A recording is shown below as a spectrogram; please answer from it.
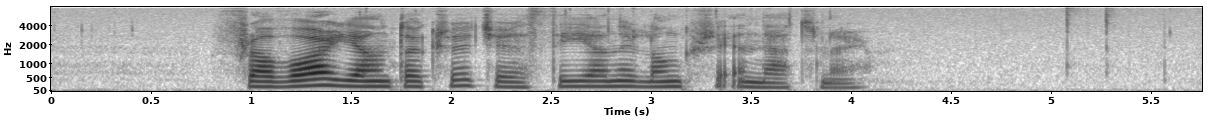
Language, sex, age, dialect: Faroese, female, 36-60, Suðurstreymoy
